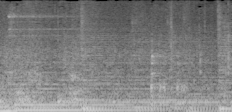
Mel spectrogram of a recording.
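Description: A flat metal spatula stirs and scrapes a thick, sizzling spiced gunda mixture in a large aluminium pot, under steady background music.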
